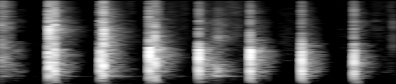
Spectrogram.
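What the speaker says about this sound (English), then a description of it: "Round of applause, everyone" Steady, evenly spaced handclaps, about four per second, crisp and close with silence between each clap, at a football club's season awards.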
